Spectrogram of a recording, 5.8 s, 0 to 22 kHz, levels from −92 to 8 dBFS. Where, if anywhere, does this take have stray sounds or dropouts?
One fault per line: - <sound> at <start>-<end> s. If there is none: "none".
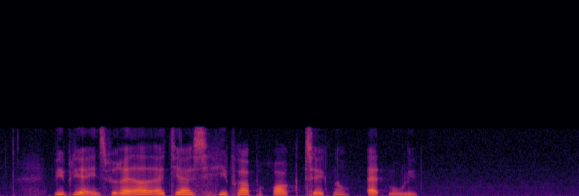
none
